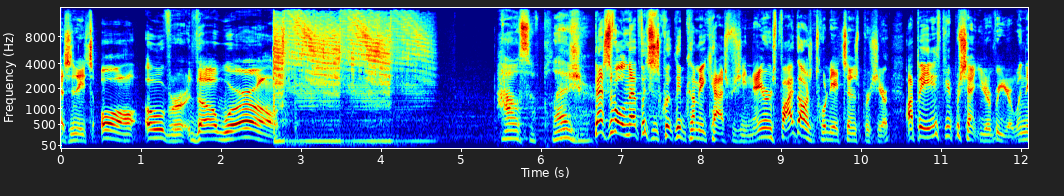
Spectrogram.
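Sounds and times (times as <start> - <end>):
low electronic buzzing: 2.6 - 4.8.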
